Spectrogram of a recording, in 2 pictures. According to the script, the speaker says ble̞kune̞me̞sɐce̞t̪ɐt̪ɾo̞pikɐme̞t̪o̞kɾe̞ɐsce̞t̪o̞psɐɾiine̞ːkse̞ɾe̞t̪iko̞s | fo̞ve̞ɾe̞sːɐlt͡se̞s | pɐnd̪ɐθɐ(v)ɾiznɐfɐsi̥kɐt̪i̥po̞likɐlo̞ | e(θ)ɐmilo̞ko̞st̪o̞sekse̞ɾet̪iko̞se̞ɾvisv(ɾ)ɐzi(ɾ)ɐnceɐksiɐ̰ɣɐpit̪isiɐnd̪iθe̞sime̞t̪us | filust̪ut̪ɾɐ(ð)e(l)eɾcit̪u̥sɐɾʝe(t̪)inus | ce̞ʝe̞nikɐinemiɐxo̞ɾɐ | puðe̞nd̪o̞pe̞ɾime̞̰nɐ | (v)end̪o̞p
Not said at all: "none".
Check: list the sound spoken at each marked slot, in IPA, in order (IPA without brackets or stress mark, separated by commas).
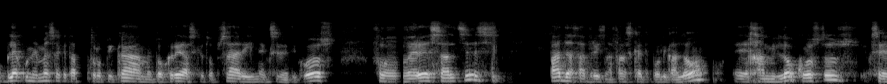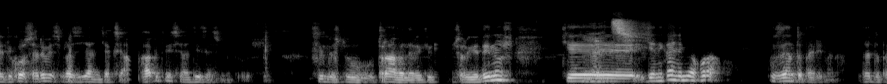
v, x, ɾ, ʎ, v, l, d̪, ð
